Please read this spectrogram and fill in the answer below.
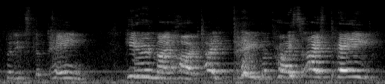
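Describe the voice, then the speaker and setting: A woman's voice: sits high, unhurried. A woman playing the bitter, jealous, impulsive inner self of a society wife, blunt and unrestrained in a theatrical style. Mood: anguished, accusing. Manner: blunt, vehement, emotionally unrestrained. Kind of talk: theatrical stage acting. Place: indoor theatre stage, picked up from afar. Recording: roomy, distant stage recording with noise.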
